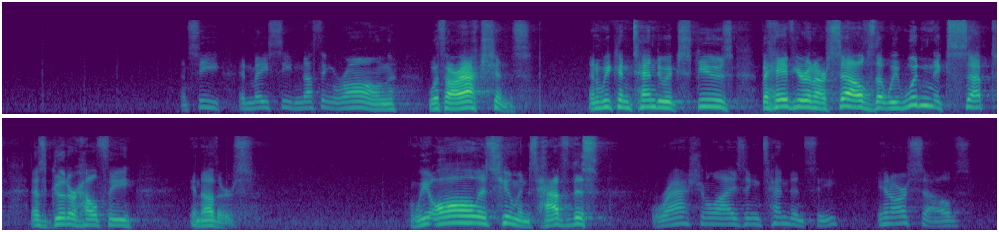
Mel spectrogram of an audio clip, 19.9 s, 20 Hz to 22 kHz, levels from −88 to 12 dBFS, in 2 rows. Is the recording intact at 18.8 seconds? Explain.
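Yes, the speech at 18.8 seconds is intact, with no dropout, distortion or other system fault at that moment.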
